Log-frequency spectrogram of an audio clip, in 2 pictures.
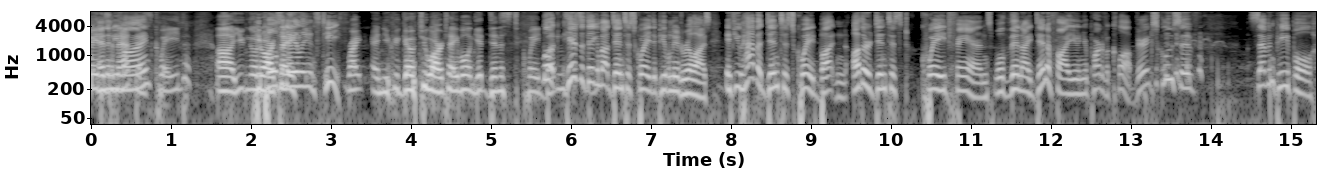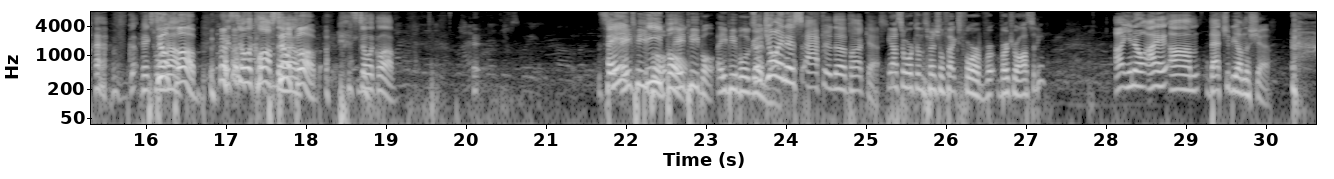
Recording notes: Live from Halloween Horror Gras!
